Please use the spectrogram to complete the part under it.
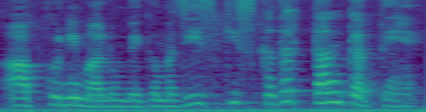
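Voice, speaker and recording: An actress playing an exasperated housewife in a TV drama, sharp and impatient. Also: female voice, lowish voice, expressive, a little fast, slightly rough. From Pakistan. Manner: impatient, sharp with the old man. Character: exasperated middle-aged housewife. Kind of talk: broadcast TV drama.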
